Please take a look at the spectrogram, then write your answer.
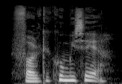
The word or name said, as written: folkekommissær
